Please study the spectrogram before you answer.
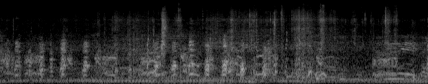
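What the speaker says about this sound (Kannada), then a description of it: "ಇಲ್ಲಿ ನೋಡಲ್ಲಿ ಬ್ಲ್ಯಾಕ್ ಕೋಳಿ ಐತೆ" A black hen clucks repeatedly in short, busy bursts close by in a village yard, with other chickens and a little background talk mixed in.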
